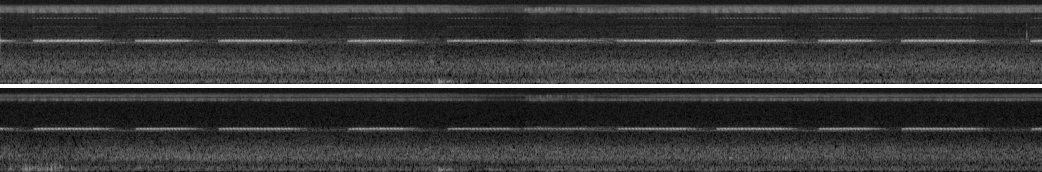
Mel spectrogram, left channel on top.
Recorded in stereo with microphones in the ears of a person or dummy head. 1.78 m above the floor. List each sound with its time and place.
0.0 s an insect: 35° left (ahead or behind), 2 m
